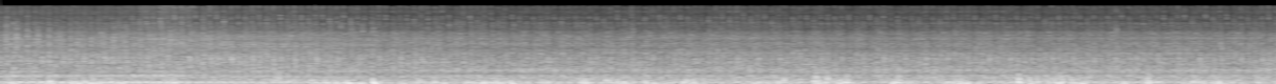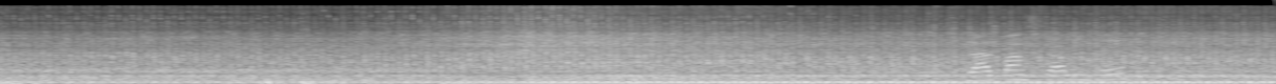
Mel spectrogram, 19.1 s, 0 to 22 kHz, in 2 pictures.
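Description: John Deere 5105 tractor engine idling at about 700 RPM with the PTO in the 540 range, a steady low diesel rumble and vibration throughout, with people talking over it.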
